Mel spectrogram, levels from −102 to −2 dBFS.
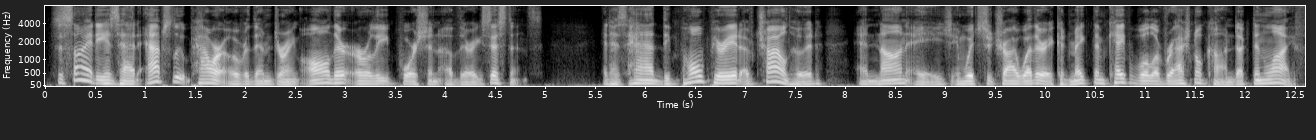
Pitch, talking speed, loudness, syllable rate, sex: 110 Hz, 190 wpm, -21 LUFS, 5.6 syllables/s, male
